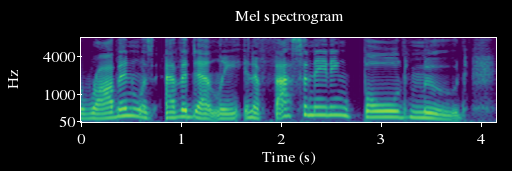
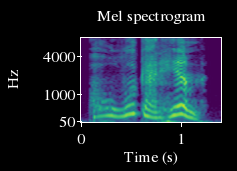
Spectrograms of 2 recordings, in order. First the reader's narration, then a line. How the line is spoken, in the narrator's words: exclaimed Mary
